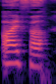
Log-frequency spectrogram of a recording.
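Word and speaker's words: iPHA: back home in Australia people call it IFA which is probably just the English pronunciation I think I've just gotten used to saying EA because I work with a lot of Germans um nonetheless uh we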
